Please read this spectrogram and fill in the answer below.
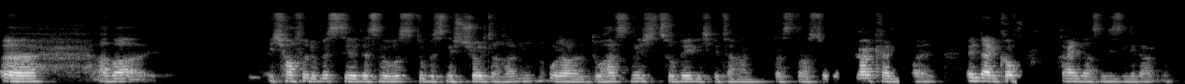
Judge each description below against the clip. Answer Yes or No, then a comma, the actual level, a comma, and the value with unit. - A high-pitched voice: No, low, 135 Hz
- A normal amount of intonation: No, narrow, 1.6 semitones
